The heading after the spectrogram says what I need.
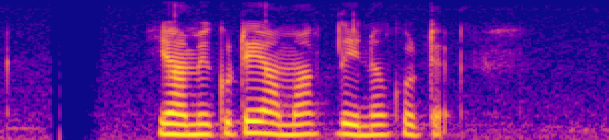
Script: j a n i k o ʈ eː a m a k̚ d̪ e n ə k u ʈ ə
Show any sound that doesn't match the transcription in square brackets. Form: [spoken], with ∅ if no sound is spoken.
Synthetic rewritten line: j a [m] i k [u] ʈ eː a m a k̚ d̪ e n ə k [o] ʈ ə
